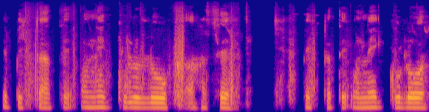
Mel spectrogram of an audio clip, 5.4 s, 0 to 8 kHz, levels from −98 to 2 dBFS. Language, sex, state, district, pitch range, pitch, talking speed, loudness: Bengali, male, West Bengal, Purulia, 130-135 Hz, 135 Hz, 155 wpm, -28 LUFS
